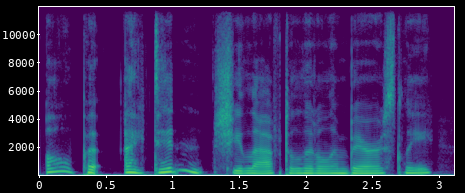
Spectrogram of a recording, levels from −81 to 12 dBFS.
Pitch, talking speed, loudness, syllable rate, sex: 195 Hz, 175 wpm, -18 LUFS, 5.6 syllables/s, female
